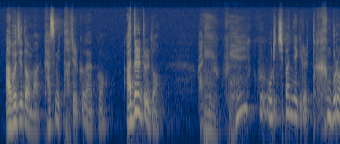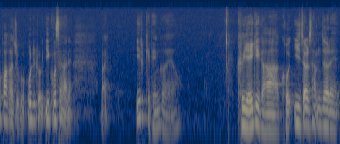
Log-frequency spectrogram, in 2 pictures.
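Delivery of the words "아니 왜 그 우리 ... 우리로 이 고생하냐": whispered, muttered grumble; hushed blaming whisper; whispered complaint. Retold or imitated. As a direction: grumble under your breath. Father's quiet grumble voiced.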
